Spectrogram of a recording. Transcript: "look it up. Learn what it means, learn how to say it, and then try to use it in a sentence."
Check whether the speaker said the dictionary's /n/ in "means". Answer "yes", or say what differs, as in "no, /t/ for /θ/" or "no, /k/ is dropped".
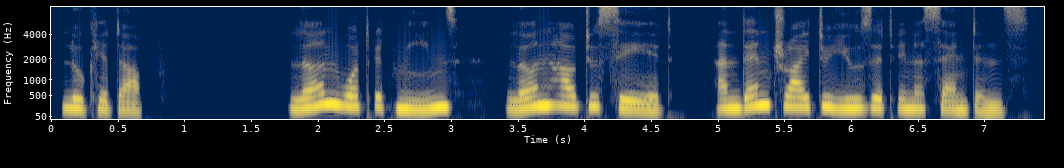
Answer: yes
